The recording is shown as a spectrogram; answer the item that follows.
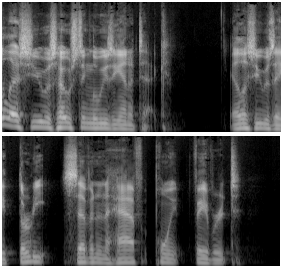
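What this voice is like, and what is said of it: Usual voice. Nothing is said of it.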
